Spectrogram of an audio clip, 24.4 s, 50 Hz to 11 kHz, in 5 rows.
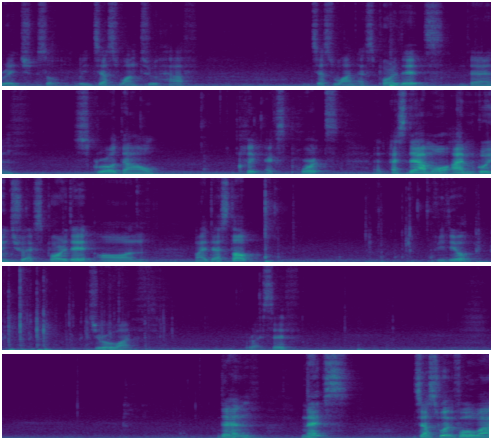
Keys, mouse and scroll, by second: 6.2-6.8 drag, 6.9-7.5 drag, 7.6 click, 8.1 drag, 10.0-11.0 drag, 11.1 click, 11.3-14.0 drag, 14.3-16.2 typing, 17.4-17.9 drag, 18.3-22.5 drag.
